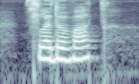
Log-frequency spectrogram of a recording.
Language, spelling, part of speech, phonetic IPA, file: Czech, sledovat, verb, [ˈslɛdovat], Cs-sledovat.ogg
- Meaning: 1. to follow 2. to tail, to track 3. to watch (object or event that changes state)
